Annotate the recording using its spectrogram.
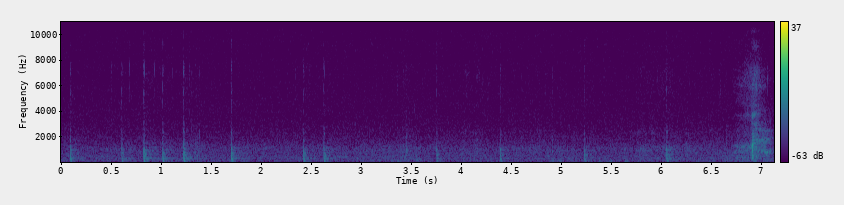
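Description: A pen taps and scratches lightly while writing.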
